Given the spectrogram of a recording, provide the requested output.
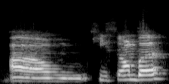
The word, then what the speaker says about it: Kizomba: Um, I take Kizomba dance classes, which is a form of dance out of Angola. It's spelled Kizom as in Mary, BA, Kizomba.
